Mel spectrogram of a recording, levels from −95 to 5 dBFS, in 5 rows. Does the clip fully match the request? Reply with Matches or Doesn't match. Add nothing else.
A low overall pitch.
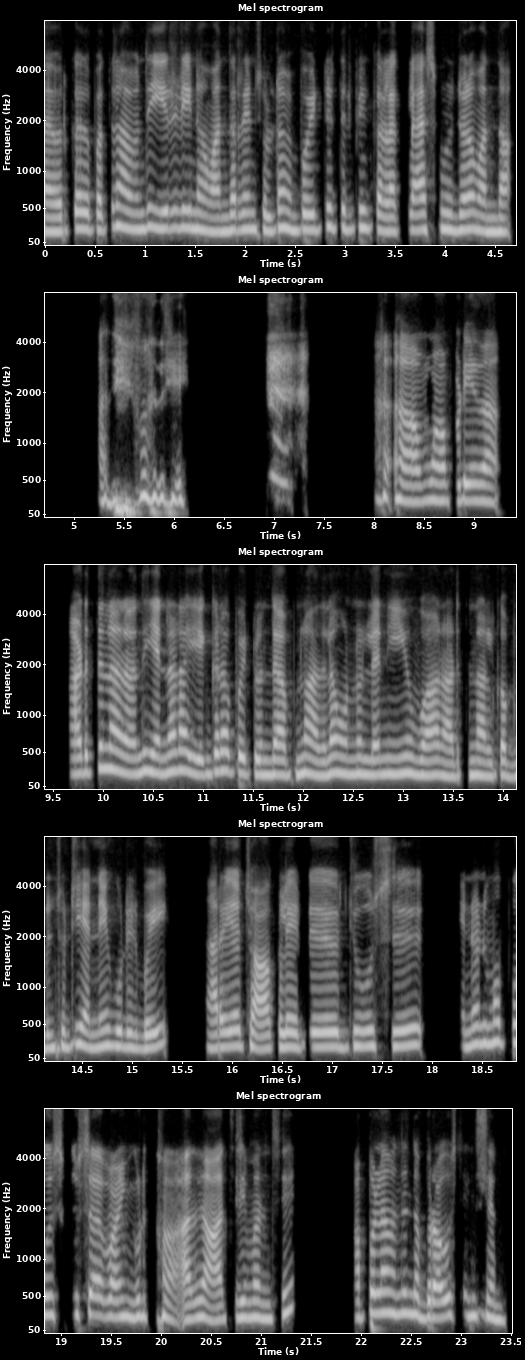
Doesn't match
